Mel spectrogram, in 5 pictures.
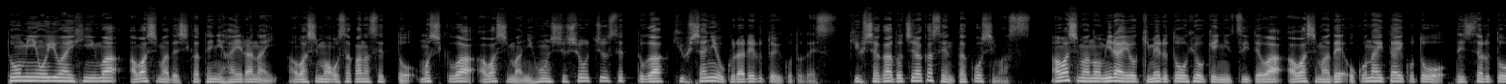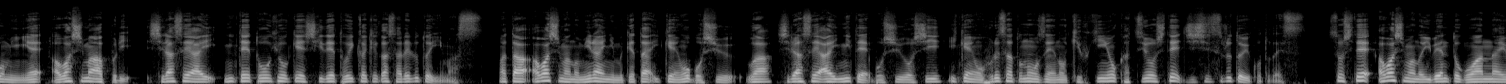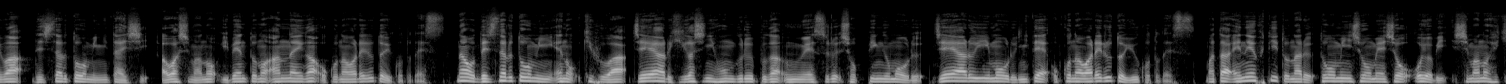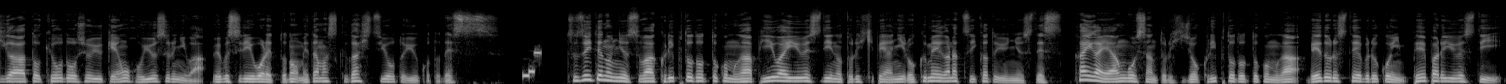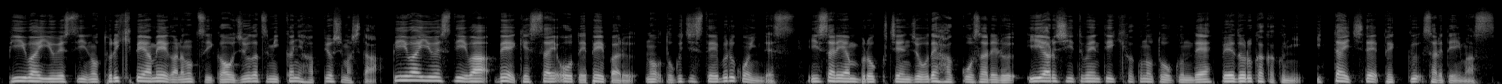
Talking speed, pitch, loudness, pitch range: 425 characters per minute, 135 Hz, -25 LUFS, 115-145 Hz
